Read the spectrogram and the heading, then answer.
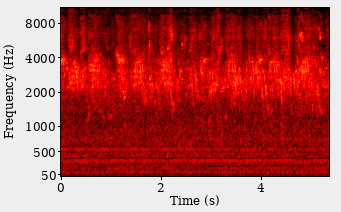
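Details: Many budgerigars in a colony calling at once, an unbroken wall of scratchy warbling and squawky chirps that swells and dips in loudness without pause.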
